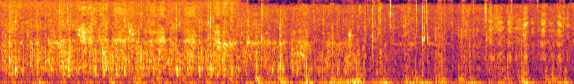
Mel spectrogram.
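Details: Elderly mixed-breed dog romping excitedly through an autumn reed field, panting in quick breathy bursts amid crunching steps and rustling stalks, with a steady low rumble of wind underneath.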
